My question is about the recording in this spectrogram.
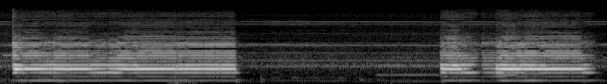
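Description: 2m2tank CNC key cutting machine milling a brass key blank: a loud, steady whine for about two seconds, dropping to a quieter hum, then the whine again for the last second and a half.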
